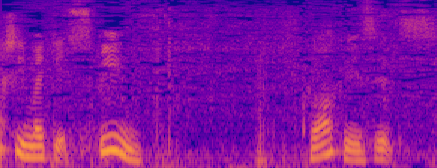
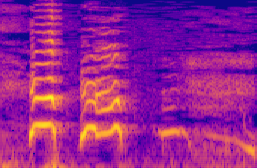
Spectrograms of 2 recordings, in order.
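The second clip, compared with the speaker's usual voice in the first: loud, high hammed-up bawl; exaggerated crying outburst; mock wailing; 13 dB louder than usual. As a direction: wail at full volume in pretend grief. Mock grief at last toy.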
